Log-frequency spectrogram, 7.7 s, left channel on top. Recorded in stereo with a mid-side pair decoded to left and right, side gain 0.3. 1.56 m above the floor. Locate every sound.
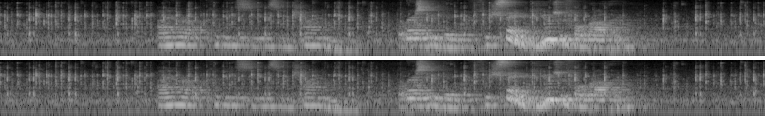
1.6 s a woman speaking: 20° left, 1.8 m
4.1 s a woman speaking: 65° left, 1.2 m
